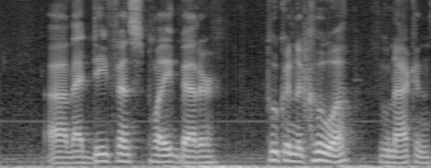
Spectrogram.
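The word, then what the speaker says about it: Puka Nacua: happen someway somehow uh that defense played better puka nakua who I can say his name now he's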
